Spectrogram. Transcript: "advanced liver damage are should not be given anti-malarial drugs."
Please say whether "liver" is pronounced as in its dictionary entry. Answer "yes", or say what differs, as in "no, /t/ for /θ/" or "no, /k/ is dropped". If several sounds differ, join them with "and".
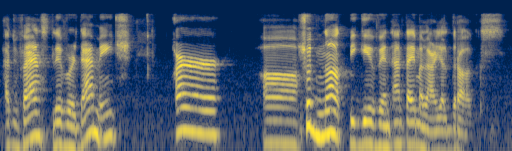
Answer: yes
